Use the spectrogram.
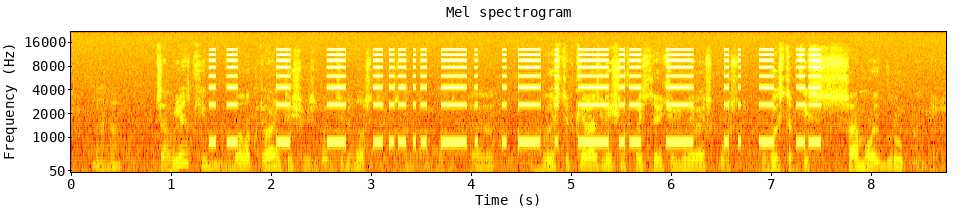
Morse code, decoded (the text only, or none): none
